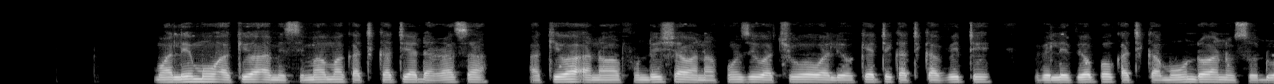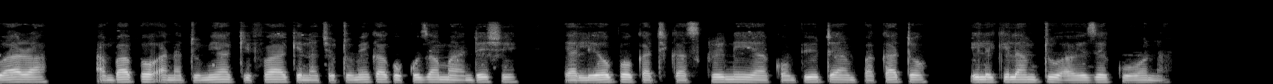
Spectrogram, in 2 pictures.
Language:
Swahili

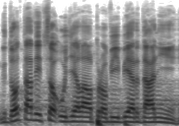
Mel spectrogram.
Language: Czech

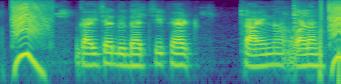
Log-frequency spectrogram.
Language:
Marathi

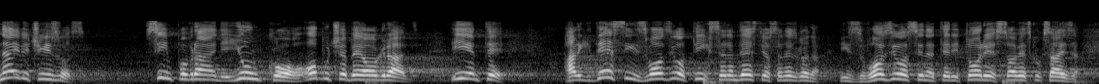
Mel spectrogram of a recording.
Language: Serbian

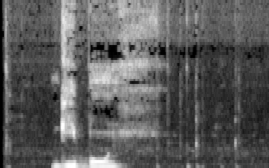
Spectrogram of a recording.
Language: Urdu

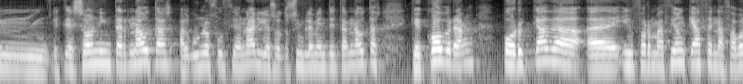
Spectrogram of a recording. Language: Spanish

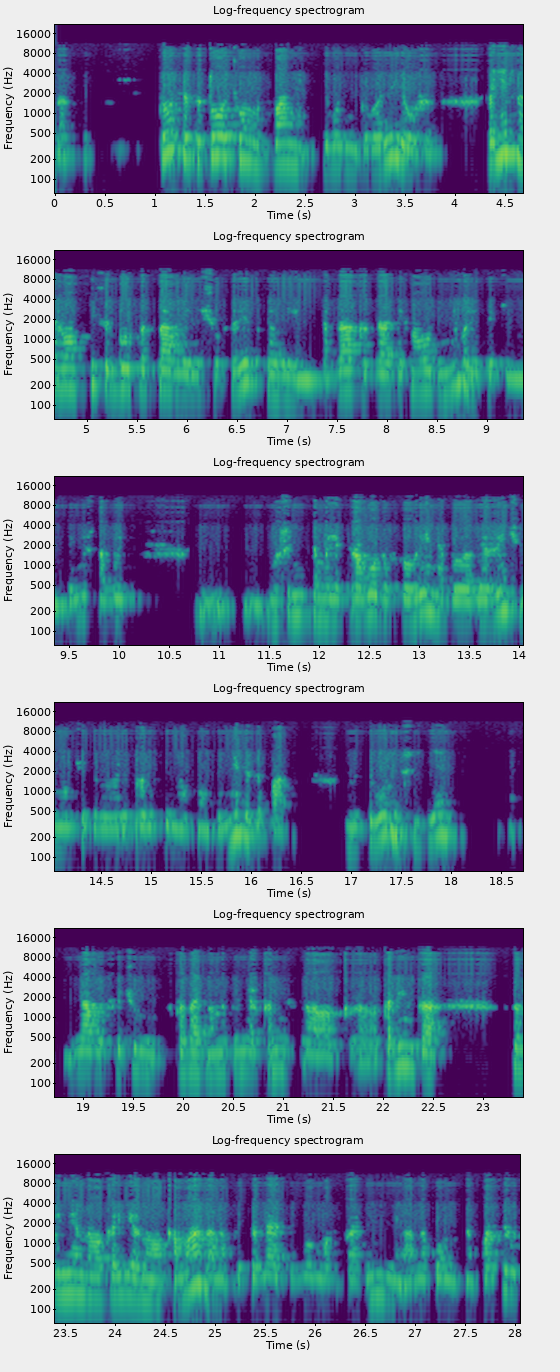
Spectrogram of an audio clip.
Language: Russian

